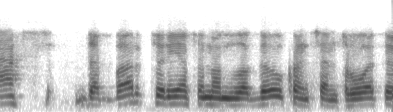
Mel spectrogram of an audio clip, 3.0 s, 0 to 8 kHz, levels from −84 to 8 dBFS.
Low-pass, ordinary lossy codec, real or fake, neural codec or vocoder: 7.2 kHz; Opus, 24 kbps; fake; codec, 16 kHz, 1.1 kbps, Voila-Tokenizer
